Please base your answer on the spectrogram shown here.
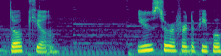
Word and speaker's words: DQN: DQN, Japanese net slang, pronounced dokyun. Used to refer to people who are stupid, antisocial, or delinquents. Dokyun?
